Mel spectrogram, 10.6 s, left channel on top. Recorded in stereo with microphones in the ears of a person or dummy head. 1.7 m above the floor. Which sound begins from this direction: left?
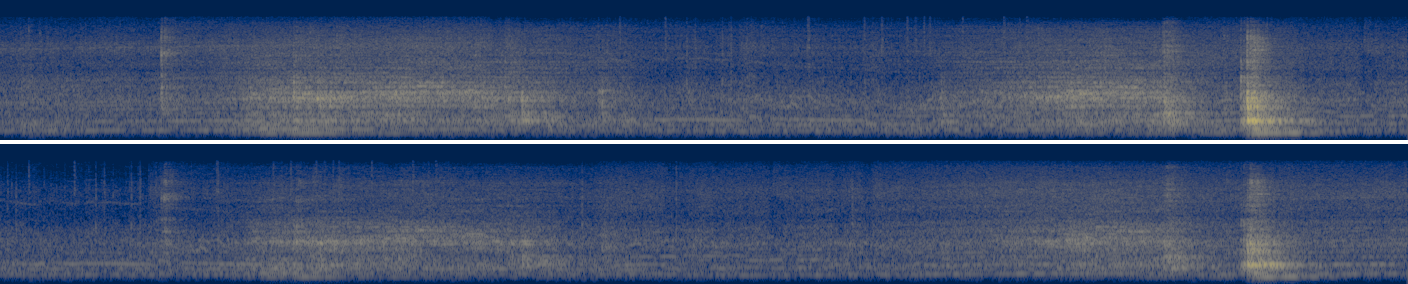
A sliding door, at 1.2 s.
